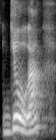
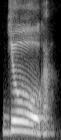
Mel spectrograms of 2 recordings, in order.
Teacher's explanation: Por eso, cuando nosotros decimos yoga, no decimos yoga, sino que deberíamos decir yoga. Esa O debería durar un poquito más.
